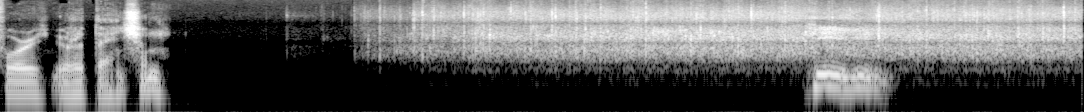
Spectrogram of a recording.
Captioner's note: applause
